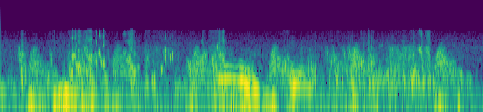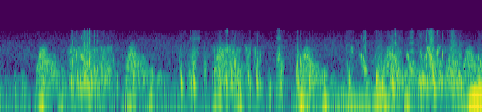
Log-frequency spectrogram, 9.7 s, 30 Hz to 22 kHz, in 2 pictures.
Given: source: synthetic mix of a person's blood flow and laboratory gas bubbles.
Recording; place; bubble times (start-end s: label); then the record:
Doppler ultrasound of blood flow; subclavian vein
0.16-0.28 s: bubbles
0.45-0.54 s: bubbles
0.66-1.11 s: bubbles
1.22-1.40 s: bubbles
1.43-1.76 s: bubbles
1.85-2.33 s: bubbles
2.81-2.91 s: bubbles
3.05-3.19 s: bubbles
3.24-4.35 s: bubbles
5.49-6.08 s: bubbles
6.14-6.20 s: bubbles
6.60-6.83 s: bubbles
6.85-7.46 s: bubbles
7.58-7.68 s: bubbles
7.77-8.00 s: bubbles
8.28-8.86 s: bubbles
8.88-9.46 s: bubbles
9.58-9.66 s: bubbles
From the record:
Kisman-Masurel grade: 332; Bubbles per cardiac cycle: rolling drumbeat, 9 or more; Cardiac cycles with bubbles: 50 to 99%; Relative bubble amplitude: moderate (0.250 to 0.450); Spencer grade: 3 (all of the cardiac periods contain showers or single bubble signals, but not dominating or overriding the cardiac motion signals); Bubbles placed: anywhere in the cardiac cycle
